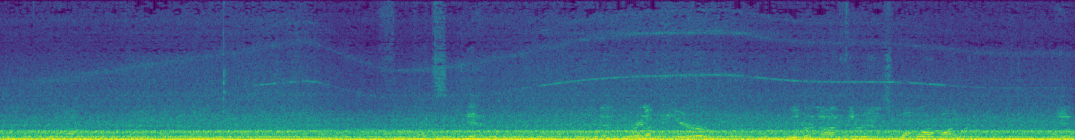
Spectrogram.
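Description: A semi-truck's diesel engine running steadily under the cab as it drives at low speed, with road noise; the low engine note shifts a little about two-thirds of the way through.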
